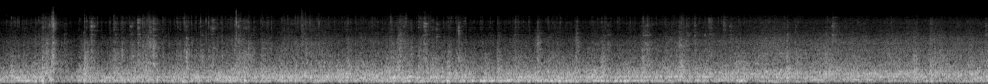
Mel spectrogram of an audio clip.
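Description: A mine train rumbles and rattles steadily along its track.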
